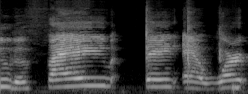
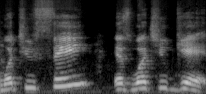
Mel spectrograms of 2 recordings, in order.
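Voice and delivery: usual speaking voice

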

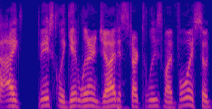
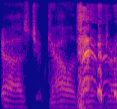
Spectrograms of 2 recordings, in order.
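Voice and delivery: put-on raspy voice. Retelling answering the phone while sick: imitating his own raspy voice. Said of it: "to rasp out".

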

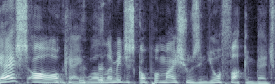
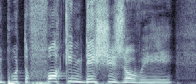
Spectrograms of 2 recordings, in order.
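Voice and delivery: loud, playful put-on New York accent; 2 semitones higher, 7 dB louder than usual. Ranting about dishes left all over the place, New York accent. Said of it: "I'll just go into that New York accent".

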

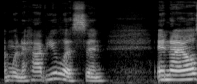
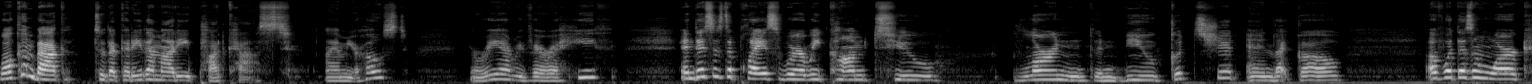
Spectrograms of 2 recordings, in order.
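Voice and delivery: slightly breathless, a little winded. Podcast host opens the show just after running up the stairs, a little out of breath. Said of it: "that's why I'm a little bit out of breath".

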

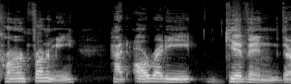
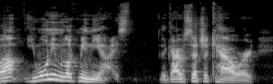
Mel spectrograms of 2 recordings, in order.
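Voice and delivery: ordinary talk, nothing marked

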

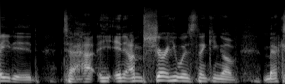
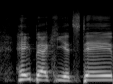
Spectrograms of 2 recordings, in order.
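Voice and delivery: put-on panicky voice, higher pitch; 6 semitones higher, 3 dB louder than usual. Retelling a voicemail a girl left, then hung up: imitating a panicked caller. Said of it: "and she started panicking".

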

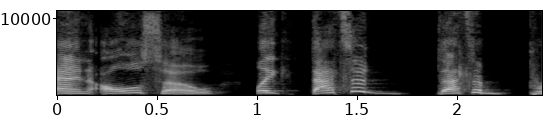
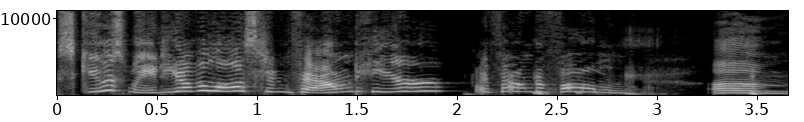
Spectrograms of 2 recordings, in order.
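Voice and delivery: very high-pitched, put-on Canadian accent; 10 semitones higher, 3 dB louder than usual. Imagining what people in a small town will say, canadian accent. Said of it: "I don't know why that's my Canadian voice".

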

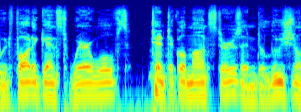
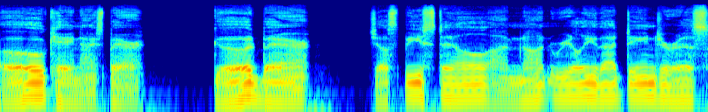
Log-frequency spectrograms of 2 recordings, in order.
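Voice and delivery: steady, calm, soothing, deep, slow voice; 3 semitones lower than usual. A man speaks to a bear, trying to keep it still, in a calm, deep voice. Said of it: "speaking in calm tones".

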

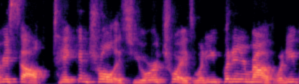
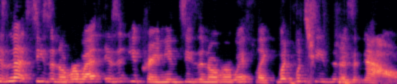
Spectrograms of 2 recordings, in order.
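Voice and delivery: ordinary delivery

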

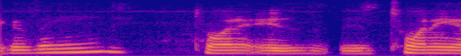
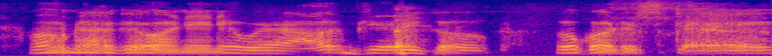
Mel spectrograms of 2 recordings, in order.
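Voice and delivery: slow, drawn-out, echoing voice; 4 dB louder than usual. Mocking an animated wolf's telepathic line: imitating an echoing voice. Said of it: "this echo voice like".

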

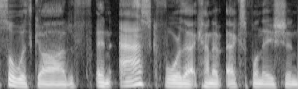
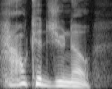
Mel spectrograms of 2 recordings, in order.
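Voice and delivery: acted, mock-angry delivery; 4 semitones higher than usual. Retelling his own question to the Lord, retelling an angry retort. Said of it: "In rebuttal and anger toward him".

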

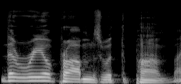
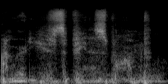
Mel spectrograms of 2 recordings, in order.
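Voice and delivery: breathy, hushed ASMR whisper, very quiet; 3 semitones higher, 12 dB quieter than usual. Teasing the other speaker about whispering into the mic, imitating someone's whisper. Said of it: "It's you whispering".

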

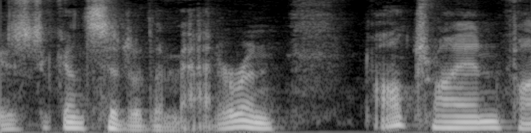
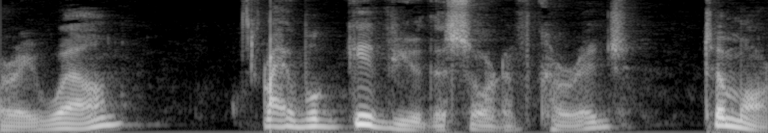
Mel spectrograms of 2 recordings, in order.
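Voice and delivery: usual speaking voice

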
